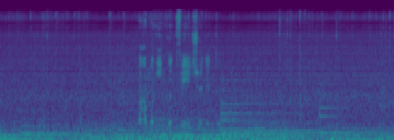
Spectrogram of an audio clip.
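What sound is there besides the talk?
car interior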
